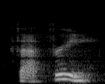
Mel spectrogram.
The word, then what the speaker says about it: fat-free: Compound adjectives usually have the emphasis on the second syllable as well. Fat-free, fat-free. Middle-aged, middle-aged. Again, don't forget that not all English words follow this pattern either.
